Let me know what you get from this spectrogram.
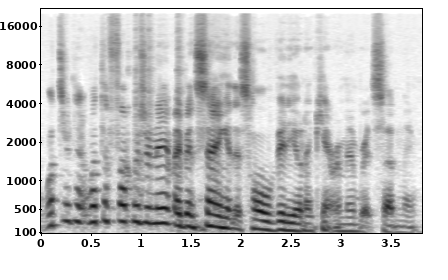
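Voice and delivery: muttering to himself, fast and quiet; a hushed aside to himself while he can't remember the name. Real, not acted. A reviewer mumbling to himself over a forgotten name, quick and quiet.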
